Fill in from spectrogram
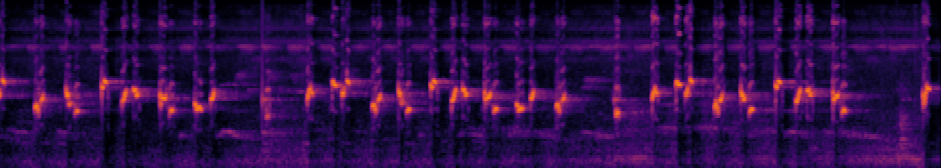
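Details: Yellow-vented bulbul (trucukan) song for provoking a fighting response: continuous chattering of bright, bubbling whistled notes in pairs and triplets, rising then falling, steadily repeated throughout.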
